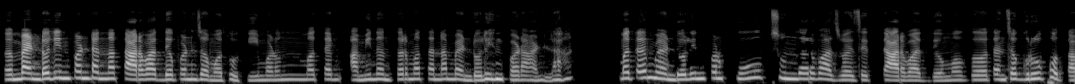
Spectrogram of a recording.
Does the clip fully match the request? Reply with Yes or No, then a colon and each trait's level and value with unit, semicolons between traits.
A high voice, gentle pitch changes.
No: high, 230 Hz; average, 4.1 semitones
